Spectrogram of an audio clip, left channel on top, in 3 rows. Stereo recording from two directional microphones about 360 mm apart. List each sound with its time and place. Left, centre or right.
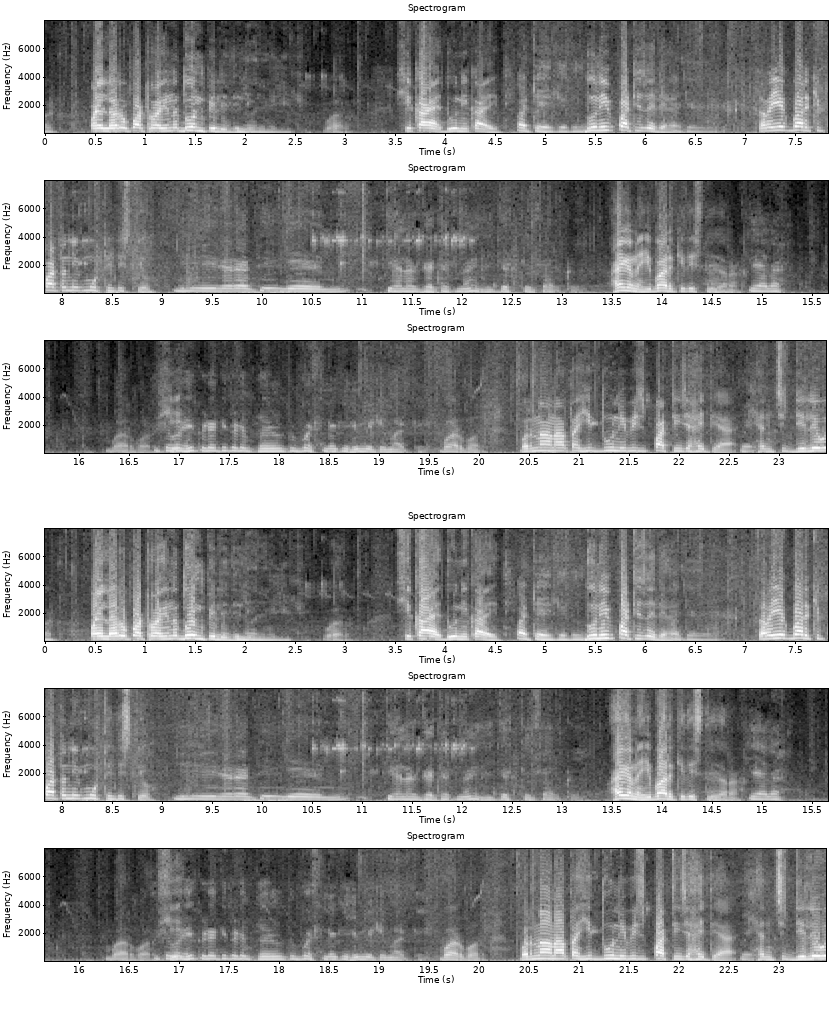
0.4 s a man's voice: centre
2.8 s a man's voice: centre
4.7 s speech: right
5.4 s a man's voice: centre
13.5 s a man's voice: centre
14.9 s speech: centre
16.3 s a man's voice: centre
17.0 s speech: centre
19.6 s a man's voice: centre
